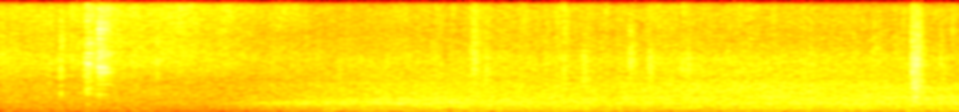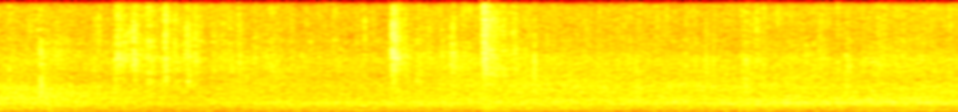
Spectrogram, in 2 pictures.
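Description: Semi-dried mackerel sizzling over a charcoal grill: a steady crackling sizzle of fat dripping onto the hot coals, swelling about a second in, with a few sharp pops.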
